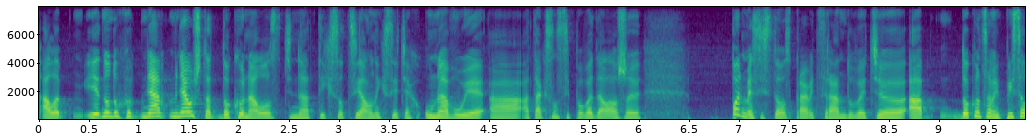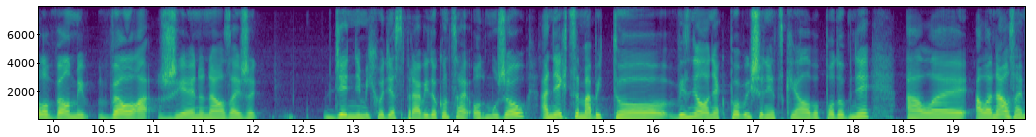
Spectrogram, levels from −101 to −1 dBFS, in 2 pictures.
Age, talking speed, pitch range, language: 30-49, 165 wpm, 175-195 Hz, Slovak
